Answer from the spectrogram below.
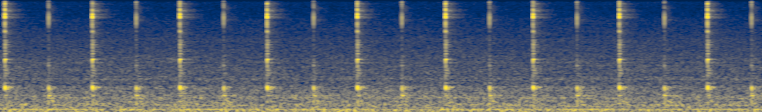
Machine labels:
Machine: valve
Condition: normal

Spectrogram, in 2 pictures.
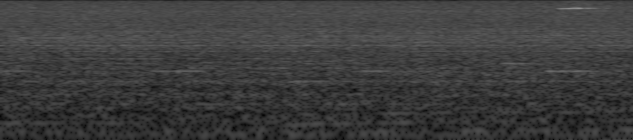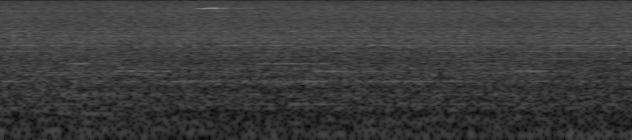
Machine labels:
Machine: fan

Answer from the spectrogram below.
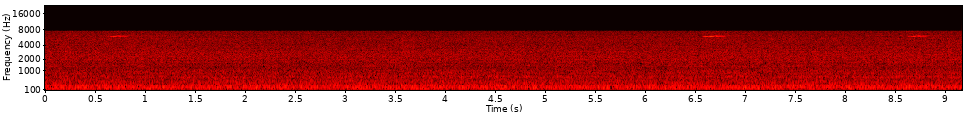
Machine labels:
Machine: fan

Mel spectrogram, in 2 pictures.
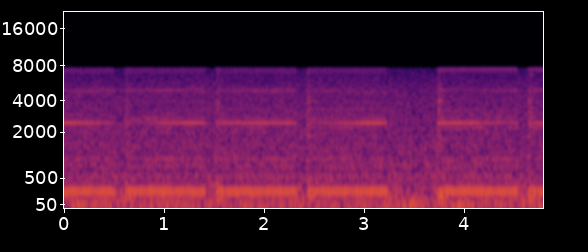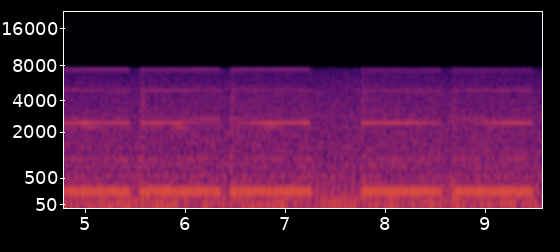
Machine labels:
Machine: slide rail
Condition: normal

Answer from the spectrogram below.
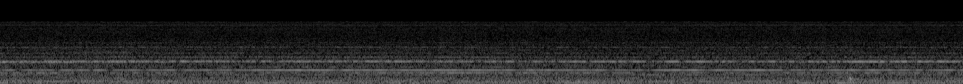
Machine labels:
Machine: fan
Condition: normal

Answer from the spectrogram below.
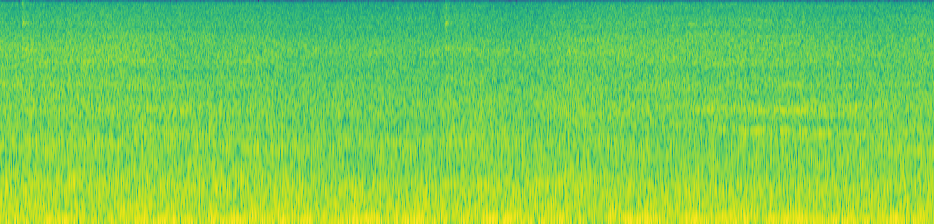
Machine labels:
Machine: fan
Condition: normal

